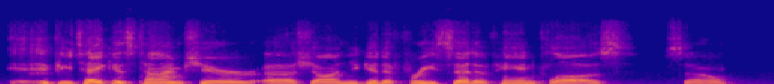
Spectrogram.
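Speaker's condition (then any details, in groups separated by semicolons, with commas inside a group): No condition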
